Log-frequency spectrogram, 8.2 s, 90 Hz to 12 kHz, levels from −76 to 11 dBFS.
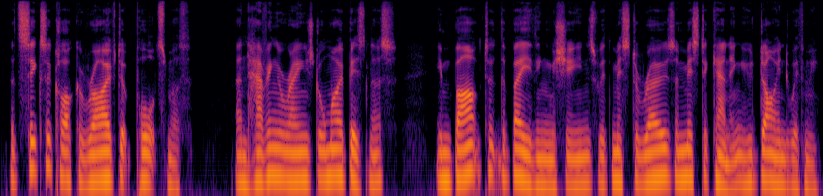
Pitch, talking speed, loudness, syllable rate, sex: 125 Hz, 195 wpm, -18 LUFS, 5.9 syllables/s, male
